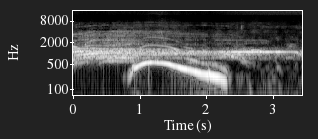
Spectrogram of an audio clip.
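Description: A crowd cheers loudly and steadily for a few seconds, a single long rising-then-falling whoop cutting through the roar before it eases slightly at the end.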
